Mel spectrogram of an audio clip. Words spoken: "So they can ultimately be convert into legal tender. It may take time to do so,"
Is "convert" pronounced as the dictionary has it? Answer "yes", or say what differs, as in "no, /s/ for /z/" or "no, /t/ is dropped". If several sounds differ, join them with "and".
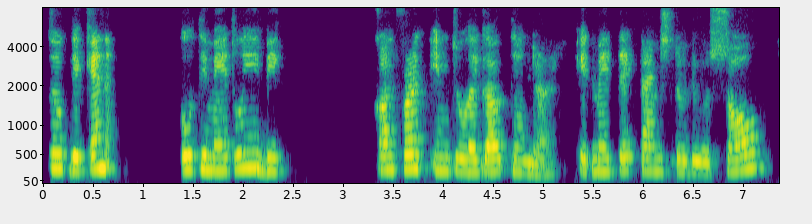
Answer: no, /f/ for /v/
